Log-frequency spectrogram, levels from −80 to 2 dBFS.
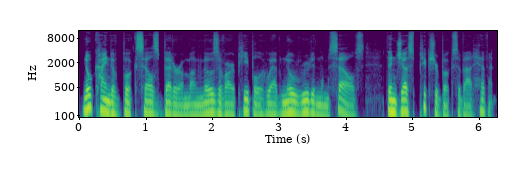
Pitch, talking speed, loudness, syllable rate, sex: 105 Hz, 220 wpm, -18 LUFS, 5.7 syllables/s, male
